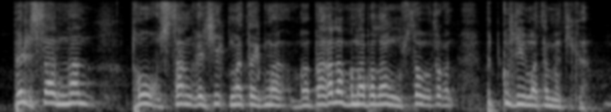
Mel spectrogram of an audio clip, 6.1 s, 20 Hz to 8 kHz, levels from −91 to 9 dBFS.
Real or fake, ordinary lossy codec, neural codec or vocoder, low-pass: fake; none; codec, 16 kHz, 8 kbps, FreqCodec, smaller model; none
